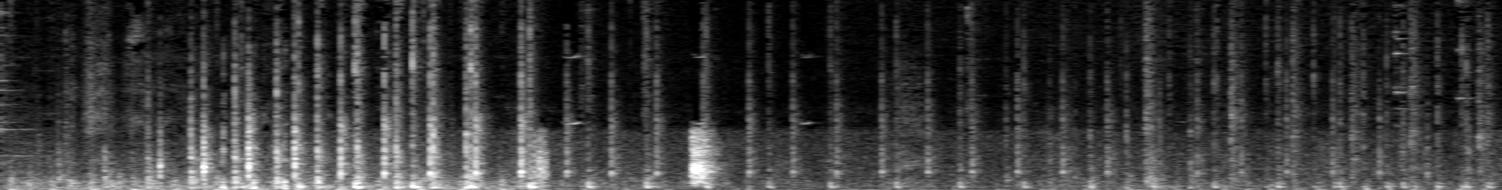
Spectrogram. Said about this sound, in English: Oh, shit, roofing noises. Crap. Do I have roofing noises? I think I lost those. I think we're waking him up from his mid-morning nap. Nice, I still have the roofing noises.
